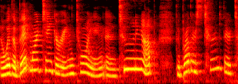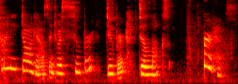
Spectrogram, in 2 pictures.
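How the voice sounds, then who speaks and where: A woman's voice: sits high, sing-song, unhurried, a little mellow. A woman with an American accent reading a picture book aloud and talking directly to children as the host. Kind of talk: expressive picture-book read-aloud with chatty asides.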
